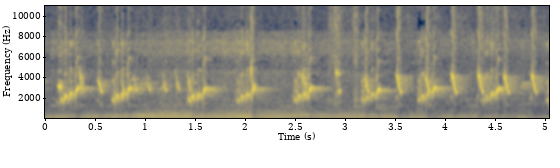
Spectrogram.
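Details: A golden kutilang bulbul sings for training caged birds: upward-flicking chirps repeat in steady groups with short pauses, over a noticeable low humming background.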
